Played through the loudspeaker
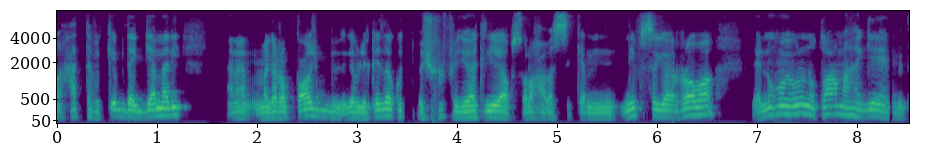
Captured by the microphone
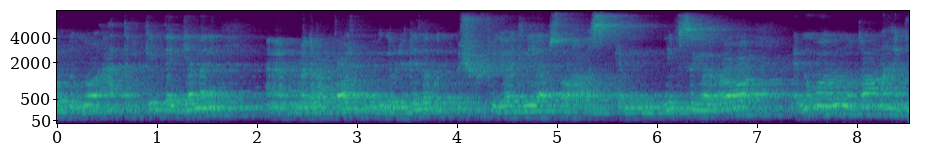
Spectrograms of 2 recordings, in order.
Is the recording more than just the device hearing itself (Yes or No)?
No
